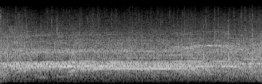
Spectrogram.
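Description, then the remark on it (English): An audience applauds steadily for Anna Veglio-White, a dense wash of clapping hands at an even, fairly loud level throughout, with no voices speaking over it. “A big round of applause for Anna Veglio-White.”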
